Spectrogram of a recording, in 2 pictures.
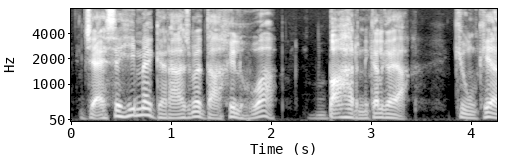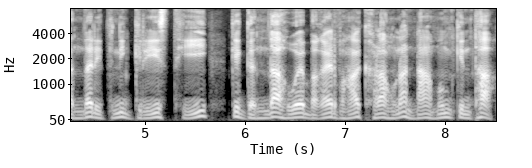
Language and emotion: Urdu, disgusted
